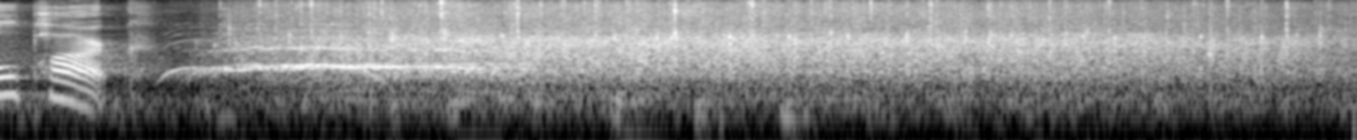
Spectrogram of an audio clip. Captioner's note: audience cheering; audience applauding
